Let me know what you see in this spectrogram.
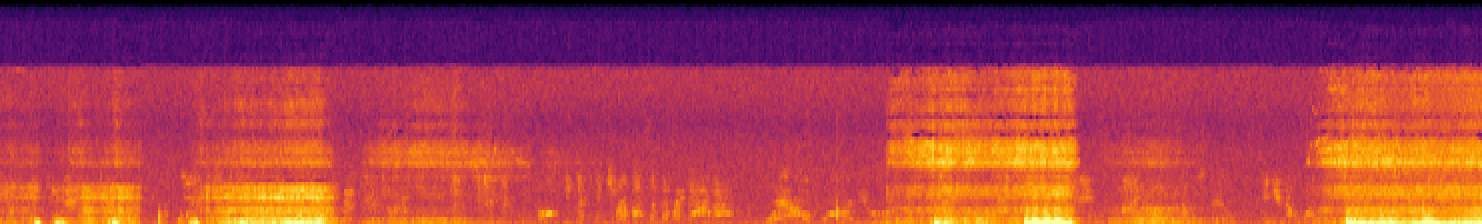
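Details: Sleeping dog: irregular rattling snores and snorts, with some room noise; dog snoring.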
